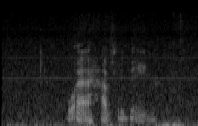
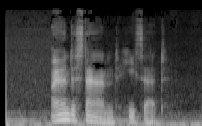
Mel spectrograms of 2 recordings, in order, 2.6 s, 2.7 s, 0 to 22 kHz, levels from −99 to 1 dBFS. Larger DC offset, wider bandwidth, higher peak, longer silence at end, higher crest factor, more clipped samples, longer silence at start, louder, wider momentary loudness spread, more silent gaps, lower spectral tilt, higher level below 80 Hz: neither; about the same, 16.5 kHz vs 16 kHz; second, -34 dBFS vs -14 dBFS; about the same, 0 s vs 0 s; about the same, 24 dB vs 20 dB; neither; about the same, 0.05 s vs 0.1 s; second, -56 LUFS vs -31 LUFS; second, 15 LU vs 20 LU; neither; about the same, -5.5 dB/octave vs -5.5 dB/octave; second, -74 dBFS vs -44 dBFS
